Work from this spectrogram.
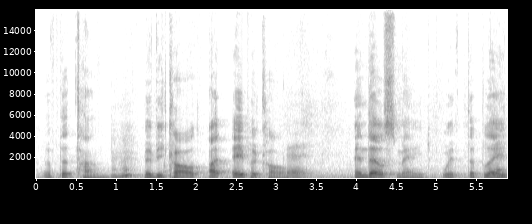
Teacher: we want to stress blade that means we're going to suppress the stresses before it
